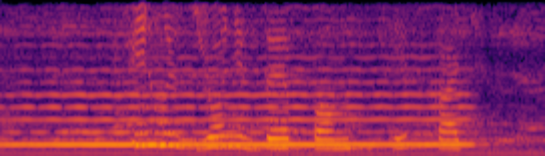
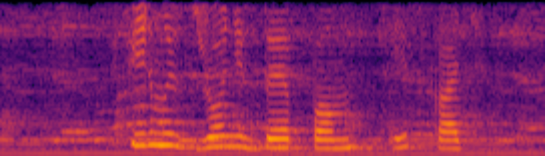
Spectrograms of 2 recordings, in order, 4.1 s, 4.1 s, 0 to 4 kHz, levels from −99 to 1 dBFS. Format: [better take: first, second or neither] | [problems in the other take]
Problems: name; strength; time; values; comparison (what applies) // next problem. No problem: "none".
second | background sound (Bowed string instrument); 3 dB above the speech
